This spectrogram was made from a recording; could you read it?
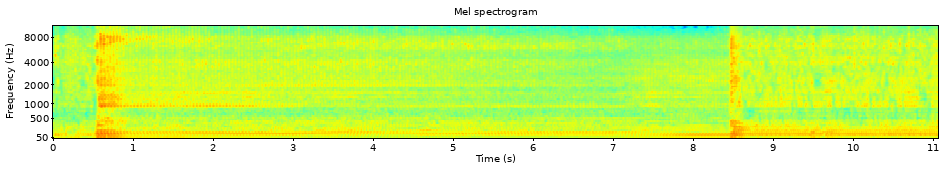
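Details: Sears Eager One lawnmower Tecumseh single-cylinder engine after rod-knock repair (beer-can metal shim on connecting rod), throttle half, fresh oil on rings may smoke; runs steady and even with a brief throttle blip, no rod knock heard.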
